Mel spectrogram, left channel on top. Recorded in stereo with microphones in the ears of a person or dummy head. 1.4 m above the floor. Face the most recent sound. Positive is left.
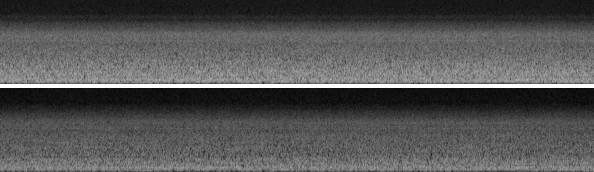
No sound to turn to.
